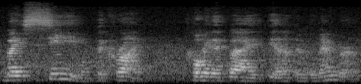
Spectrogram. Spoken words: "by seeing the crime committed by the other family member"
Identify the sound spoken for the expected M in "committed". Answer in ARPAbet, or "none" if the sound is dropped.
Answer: none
